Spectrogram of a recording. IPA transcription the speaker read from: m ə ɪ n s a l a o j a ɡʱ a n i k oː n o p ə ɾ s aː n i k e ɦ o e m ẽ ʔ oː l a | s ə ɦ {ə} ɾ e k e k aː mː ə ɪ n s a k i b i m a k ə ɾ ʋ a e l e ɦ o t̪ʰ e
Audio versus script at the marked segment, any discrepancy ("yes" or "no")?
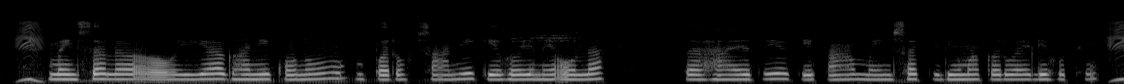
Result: yes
